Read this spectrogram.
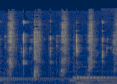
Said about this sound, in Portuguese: Eu já dou uma mordida numa cenoura. Dou só uma limpadinha na terra assim na minha calça e já dou aquela mordida, aquela mastigada com gosto assim.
